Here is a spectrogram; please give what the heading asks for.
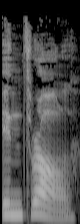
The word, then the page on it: enthrall: British English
